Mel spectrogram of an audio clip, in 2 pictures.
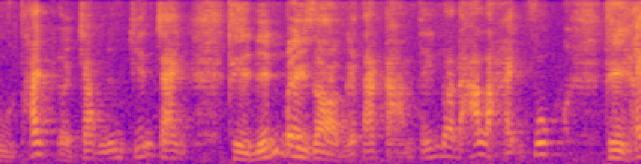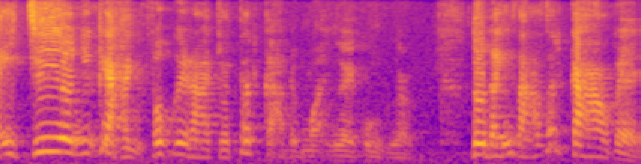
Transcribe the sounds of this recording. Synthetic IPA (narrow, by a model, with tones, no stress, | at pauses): ɨ˨˩t̪ʰa˦˥jk̟̚ʔəː˧˩t͡ɕɔ˧wŋ͡mɲɨ̰˧˥ŋt͡ɕi˨˦ənt͡ɕa˧jŋ̟ | t̪ʰi˨˩ɗe˨˦nɓə˧jzəː˨˩ŋɨ˨˩əjt̪aː˧kaː˧˩mt̪ʰə˨˦jnɔ˨˦ɗa̰ː˧˥laː˨˩ha̰˧˨jŋ̟fʊ˦˥k͡p̚ | t̪ʰi˨˩ha̰˧˥jt͡ɕi˧əɲɨ̰˧˥ŋkaː˨˦jha̰˧˨jŋ̟fʊ˦˥k͡p̚ɗə˨˦zaː˧t͡ɕɔ˧t̪ə˦˥t̚kaː˧˩ɗɨ˨˩ək̚mɔ̰˧˨jŋɨ˨˩əjkʊ˨˩ŋ͡mʔɨ˨˩ək̚ | t̪o˧jɗa˨˦jŋ̟zaː˨˦zə˦˥t̚kaː˧wve˨˩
